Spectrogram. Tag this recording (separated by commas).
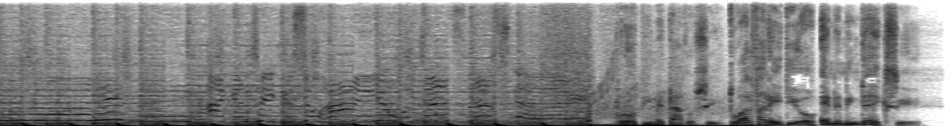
Music, Speech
